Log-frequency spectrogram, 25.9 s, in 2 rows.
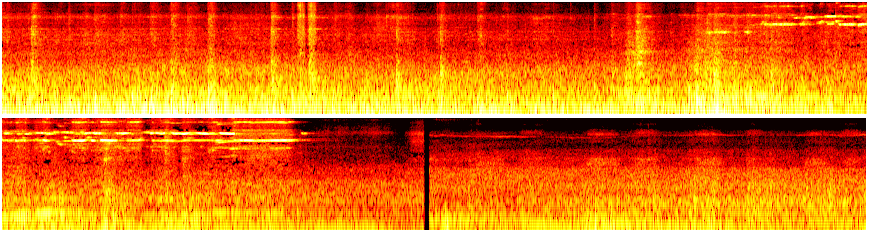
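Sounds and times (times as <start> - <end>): train wheels rumbling on rails: 0.0 - 25.9
high wheel squeal: 9.4 - 18.2.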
